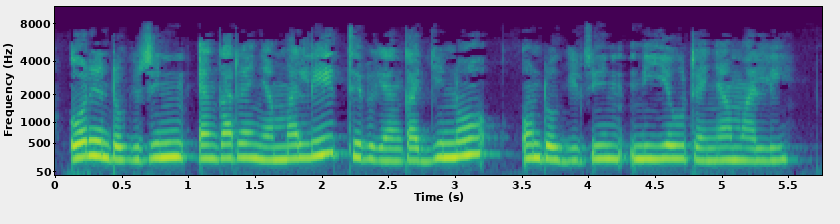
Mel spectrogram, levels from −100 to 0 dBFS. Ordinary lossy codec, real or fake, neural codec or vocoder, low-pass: MP3, 32 kbps; fake; codec, 24 kHz, 3.1 kbps, DualCodec; 9.9 kHz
